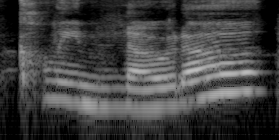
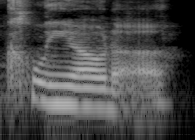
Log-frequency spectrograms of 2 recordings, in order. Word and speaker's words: Cleona: So, this is Cleoda. Cleona. No, it's called Cleona. That's how to pronounce it.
